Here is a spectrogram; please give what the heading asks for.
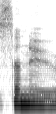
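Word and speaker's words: Sunoo: His name is Sanu, right? Like oo, not you.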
